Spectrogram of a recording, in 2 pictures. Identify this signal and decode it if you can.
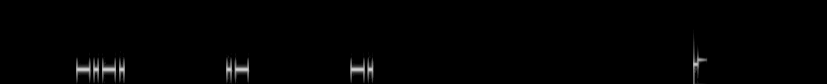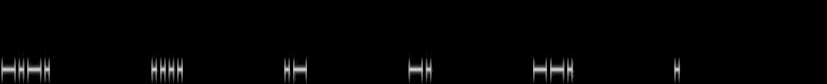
Morse code, heard as a keyed tone, about 28 wpm, spaced as for 8 wpm, 700 Hz. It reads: CAN CHANGE
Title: 8x Character Spacing - Top 200 Words - 28wpm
